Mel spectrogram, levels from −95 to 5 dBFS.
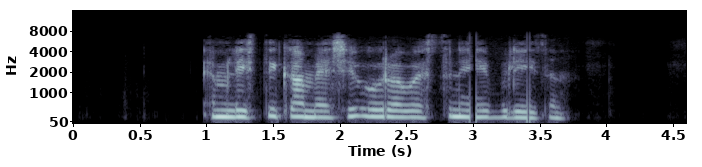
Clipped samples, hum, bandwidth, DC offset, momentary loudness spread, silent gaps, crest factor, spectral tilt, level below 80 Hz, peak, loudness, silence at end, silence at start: under 0.1%; none; 7.2 kHz; under 0.1%; 8 LU; none; 18 dB; -5.5 dB/octave; -60 dBFS; -6 dBFS; -23 LUFS; 0.9 s; 0.95 s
